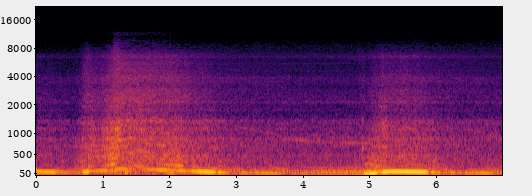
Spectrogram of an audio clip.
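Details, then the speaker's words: 2006 Nissan Sentra 1.8L with a no-power and rough-idle complaint, during fuel pump replacement; it could also be the alternator. The engine starts and gives two clean throttle blips, revs rising and falling smoothly with no stumble or misfire. Normal revving. "Yeah, it started up. Still good. This one's okay."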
